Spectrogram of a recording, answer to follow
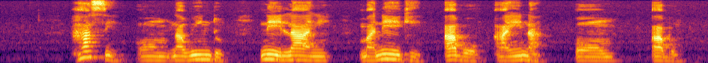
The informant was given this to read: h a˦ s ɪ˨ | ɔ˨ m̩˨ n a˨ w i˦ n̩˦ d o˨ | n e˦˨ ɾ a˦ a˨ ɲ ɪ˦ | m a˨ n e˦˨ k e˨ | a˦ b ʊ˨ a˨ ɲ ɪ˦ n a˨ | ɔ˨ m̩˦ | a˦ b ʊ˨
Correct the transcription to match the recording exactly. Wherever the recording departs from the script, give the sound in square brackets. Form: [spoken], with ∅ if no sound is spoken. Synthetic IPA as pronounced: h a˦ s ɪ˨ | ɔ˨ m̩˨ n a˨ w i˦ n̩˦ d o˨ | n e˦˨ [l] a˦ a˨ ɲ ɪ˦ | m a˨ n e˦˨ [ɡ] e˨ | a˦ b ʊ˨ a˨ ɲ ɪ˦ n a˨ | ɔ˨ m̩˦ | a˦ b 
